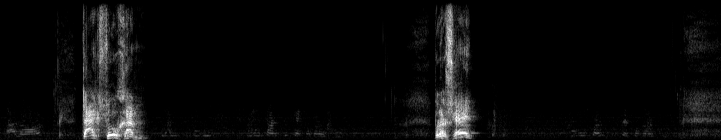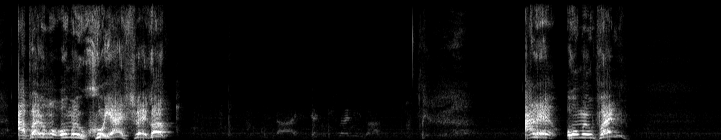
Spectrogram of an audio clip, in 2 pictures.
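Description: An older man speaks into a phone close by in short, animated bursts.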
